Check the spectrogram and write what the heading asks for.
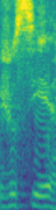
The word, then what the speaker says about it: Jussier: Vou consertar um pouco aí a pronúncia do meu nome. Meu nome é Jussier Leite Silva. Jussier, né? É um nome um pouco atípico, por essa razão a confusão.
